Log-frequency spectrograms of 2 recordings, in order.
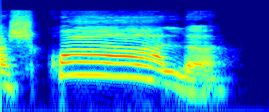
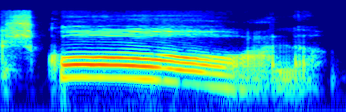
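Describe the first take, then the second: First: Școală with the A stretched long; teacher stretching the A in școală, voiced higher; drawn-out A. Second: Școală with the O stretched long and slow; teacher stretching the O in școală for the class; drawn-out O. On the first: Teacher shows pupils the word, A drawn out. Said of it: "Hai să-l lungim pe A". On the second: Teacher demonstrates to pupils, stretching the O long. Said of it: "lungind exagerat întâi pe O". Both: Shown as a demonstration.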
